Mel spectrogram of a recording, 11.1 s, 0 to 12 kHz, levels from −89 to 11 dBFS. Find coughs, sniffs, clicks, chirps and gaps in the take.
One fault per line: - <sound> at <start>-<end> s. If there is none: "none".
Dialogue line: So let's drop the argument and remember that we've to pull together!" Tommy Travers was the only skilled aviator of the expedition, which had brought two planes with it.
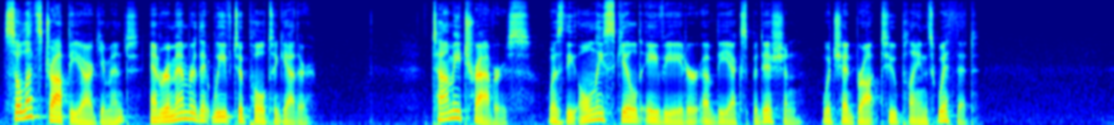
none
